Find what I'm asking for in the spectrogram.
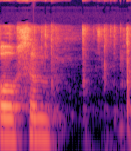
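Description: Computer keyboard typing: a short spoken word opens the moment, then a few light, scattered keystroke clicks follow at close range after a brief pause.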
